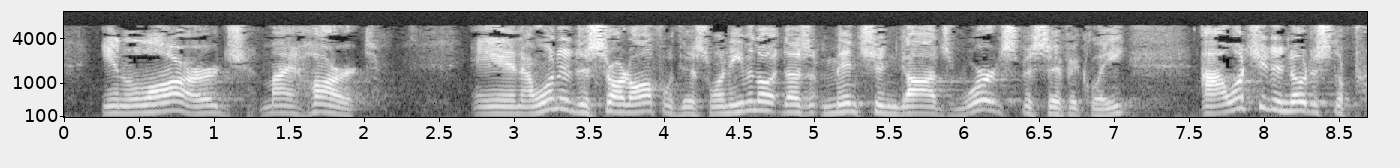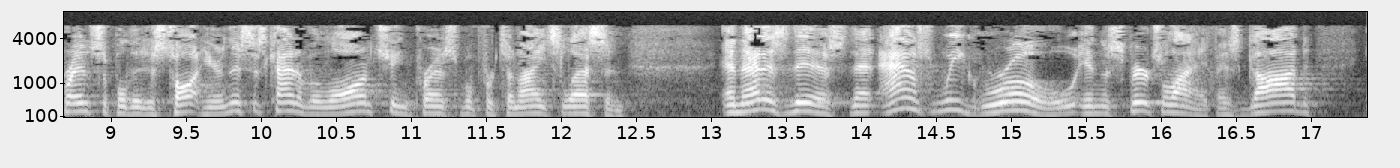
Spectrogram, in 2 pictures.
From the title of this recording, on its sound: Ketha Heights Baptist Church ~ Live Broadcast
